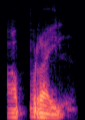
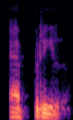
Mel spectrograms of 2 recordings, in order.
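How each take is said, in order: First: It is said with a Hindi pronunciation. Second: It is said with an English pronunciation. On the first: "haka Hindi April" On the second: "English April"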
